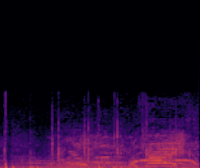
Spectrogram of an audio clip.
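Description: A soccer ball kicked with a sharp thud at the start, then a shouted call from the field held for about half a second near the end, over open-air stadium ambience.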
